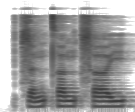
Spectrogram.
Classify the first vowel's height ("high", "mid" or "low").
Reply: low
